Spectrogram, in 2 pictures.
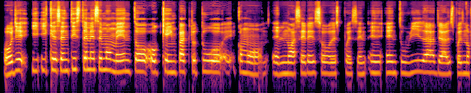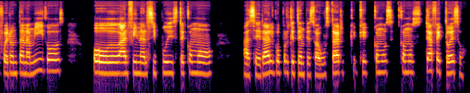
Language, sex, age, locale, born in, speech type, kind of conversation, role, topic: Spanish, female, 30-34, es-CO, Colombia, conversation, podcast, host, ¿Te arrepientes más de lo que hiciste o de lo que no hiciste?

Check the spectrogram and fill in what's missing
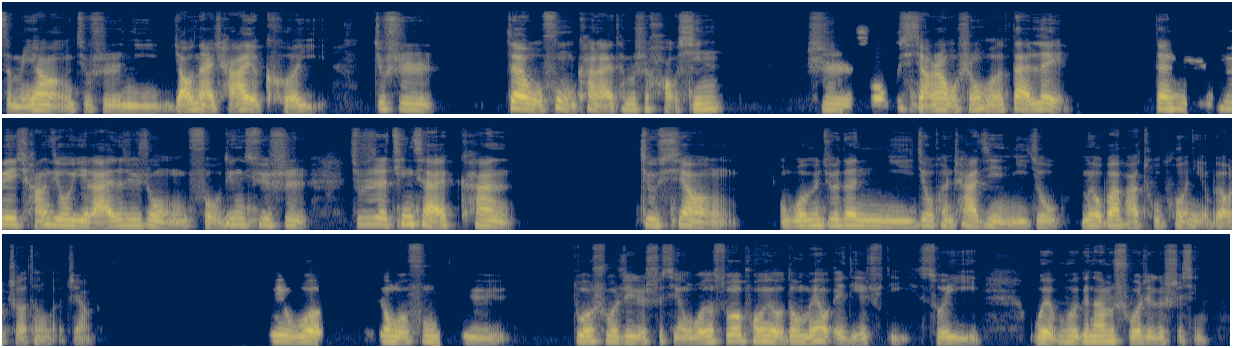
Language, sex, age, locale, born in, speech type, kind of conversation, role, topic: Chinese, female, 35-39, zh-CN, China, conversation, podcast, guest, 学习受挫后你通常如何调整并重新开始？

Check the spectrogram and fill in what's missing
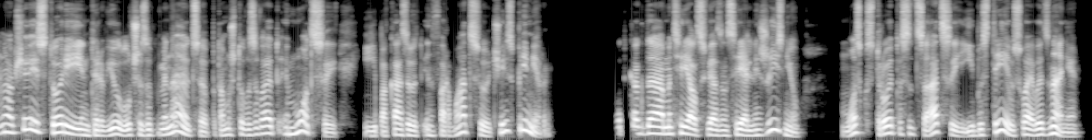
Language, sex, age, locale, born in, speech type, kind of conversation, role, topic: Russian, male, 35-39, ru-RU, Belarus, read, expert-assistant, expert, Что делать, если не хватает времени на учебу, но хочется учиться новому?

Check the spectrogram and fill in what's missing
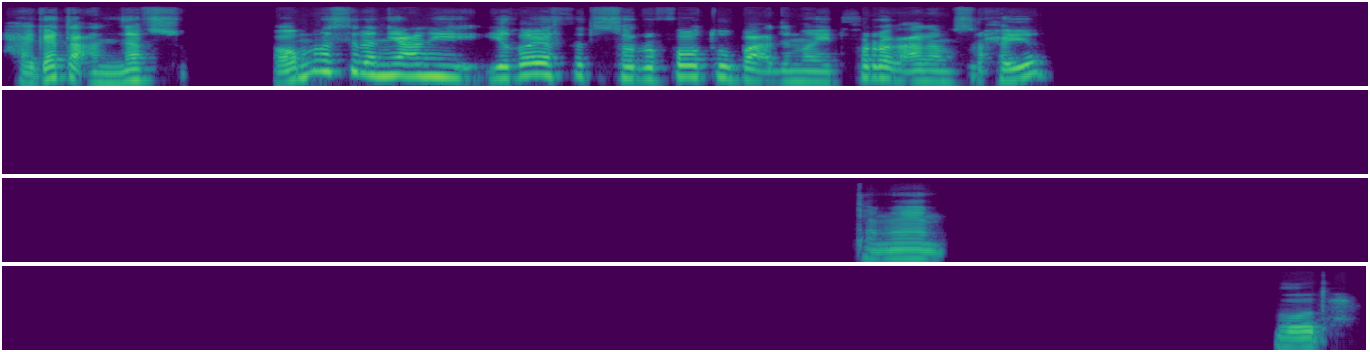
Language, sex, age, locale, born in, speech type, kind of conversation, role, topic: Arabic, male, 20-24, ar-EG, Egypt, read, expert-assistant, asker, ما أثر مشاهدة المسرحيات على فهم القضايا الاجتماعية؟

